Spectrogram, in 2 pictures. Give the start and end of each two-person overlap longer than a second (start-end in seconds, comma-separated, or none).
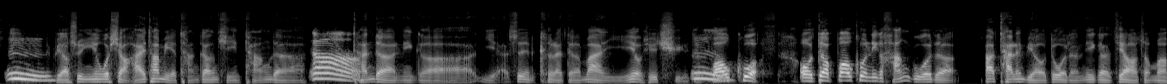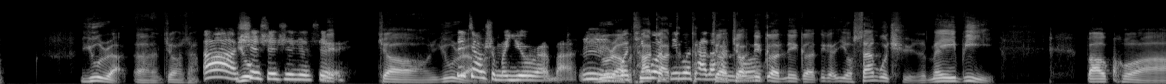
17.6-19.4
